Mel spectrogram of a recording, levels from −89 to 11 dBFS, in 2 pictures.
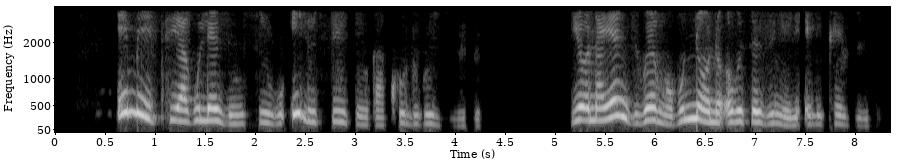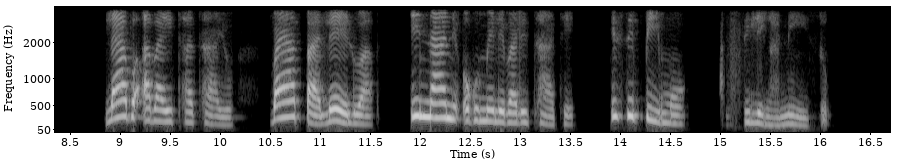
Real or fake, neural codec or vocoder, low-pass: real; none; 3.6 kHz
